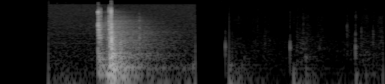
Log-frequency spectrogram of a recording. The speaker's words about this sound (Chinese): 把门关上吧。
